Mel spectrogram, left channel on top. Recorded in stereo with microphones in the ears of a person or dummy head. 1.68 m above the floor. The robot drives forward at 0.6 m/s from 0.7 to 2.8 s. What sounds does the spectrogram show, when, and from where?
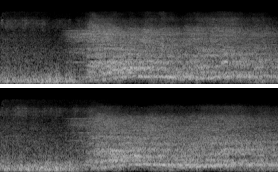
0.8 s a zipper: 55° left (ahead or behind), 1.9 m; by 2.7 s 40° left (ahead or behind), 2.5 m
